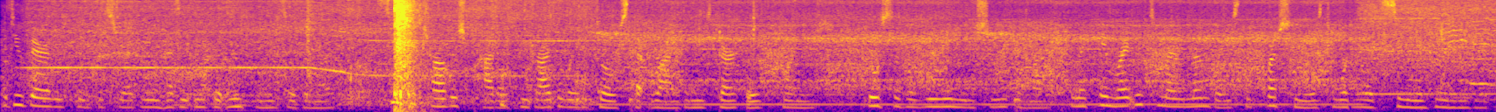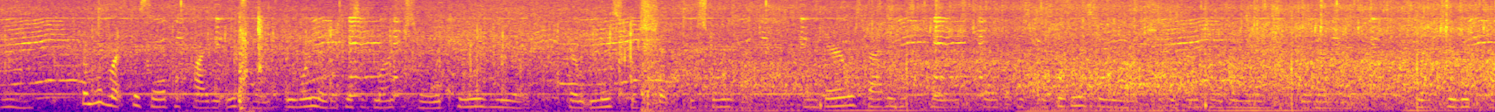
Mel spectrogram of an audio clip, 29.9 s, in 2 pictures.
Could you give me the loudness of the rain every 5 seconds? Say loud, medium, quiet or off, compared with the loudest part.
quiet, quiet, quiet, medium, medium, loud.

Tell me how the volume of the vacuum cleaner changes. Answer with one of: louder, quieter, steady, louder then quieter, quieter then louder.
steady.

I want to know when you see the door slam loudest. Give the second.
4 s.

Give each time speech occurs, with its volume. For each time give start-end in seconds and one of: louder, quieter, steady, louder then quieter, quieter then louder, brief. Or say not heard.
0.0-29.8 steady.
